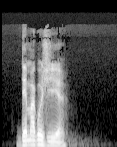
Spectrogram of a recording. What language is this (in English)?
Portuguese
